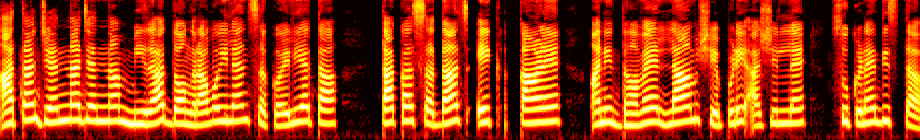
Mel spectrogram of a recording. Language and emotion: Goan Konkani, neutral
